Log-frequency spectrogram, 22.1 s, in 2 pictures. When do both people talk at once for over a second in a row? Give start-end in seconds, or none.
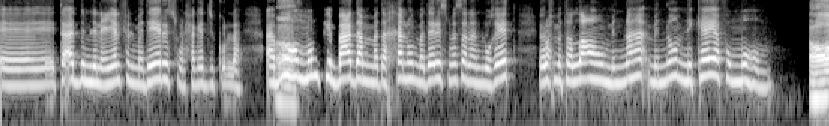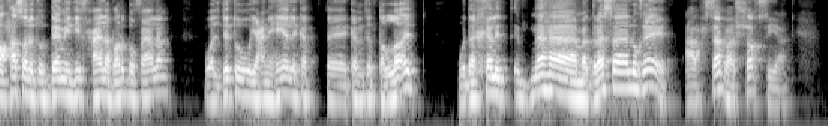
none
